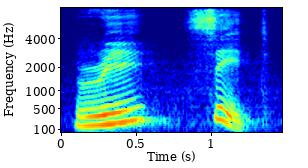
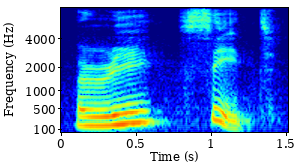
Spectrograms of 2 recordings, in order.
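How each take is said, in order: Both takes have the same delivery.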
